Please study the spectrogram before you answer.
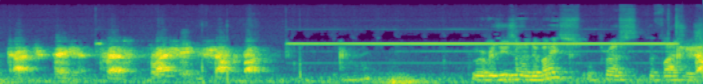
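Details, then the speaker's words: ZOLL AED Plus in a demonstration with adult pads, after the prompt "shock advised": spoken prompts, then a steady high electronic tone as the defibrillator charges before the shock, then more voice prompts. "analyzed shock advised touch"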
